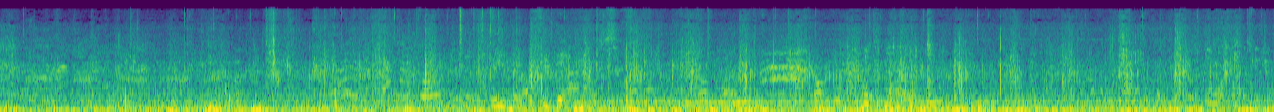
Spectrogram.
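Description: Footsteps on a gravel path, a steady series of short crunches, with indistinct chatter from people close by and a low rumble on the microphone.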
